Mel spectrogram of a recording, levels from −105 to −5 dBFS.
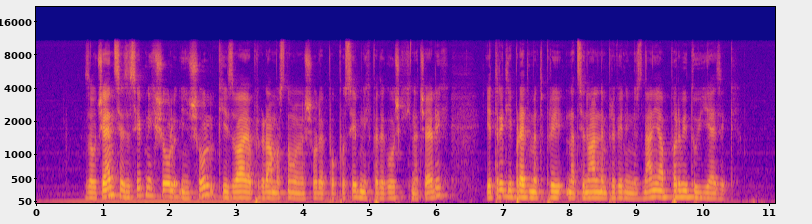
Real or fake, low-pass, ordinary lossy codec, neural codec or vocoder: real; 10.8 kHz; none; none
